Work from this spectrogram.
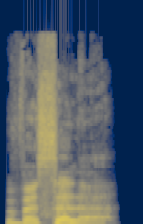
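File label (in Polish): "wesele", Polish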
